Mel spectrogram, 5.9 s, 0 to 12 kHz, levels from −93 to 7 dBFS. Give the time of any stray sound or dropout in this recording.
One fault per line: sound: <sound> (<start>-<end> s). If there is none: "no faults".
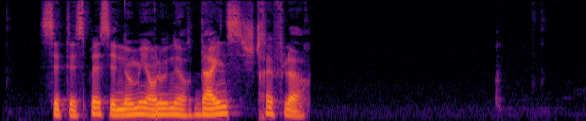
no faults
